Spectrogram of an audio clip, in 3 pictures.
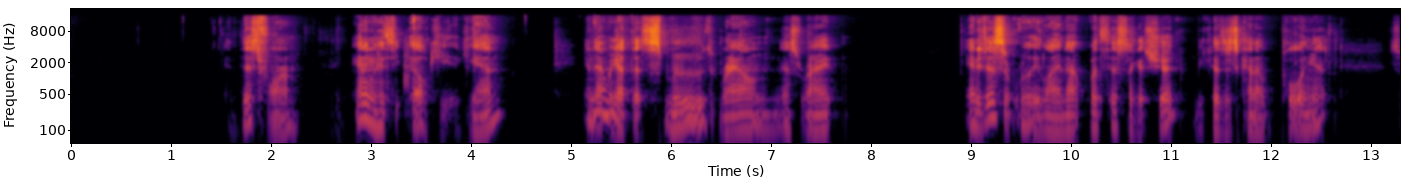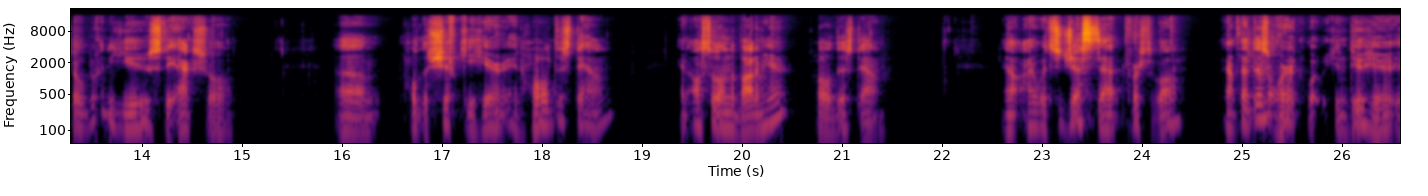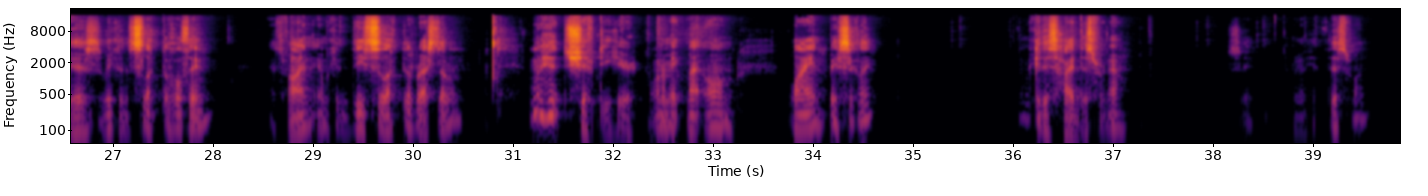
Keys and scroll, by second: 4.0 l, 23.9 ctrl+z, 32.4 shift+d.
